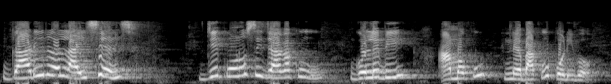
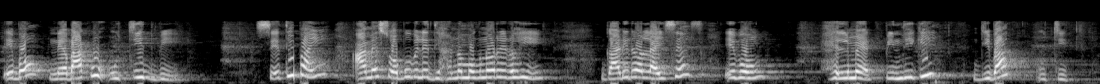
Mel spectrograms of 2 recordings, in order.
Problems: none marked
